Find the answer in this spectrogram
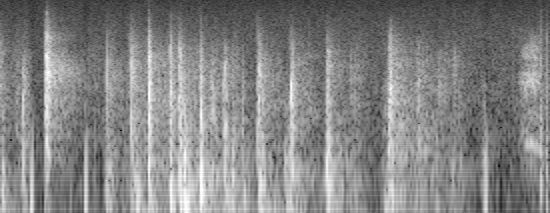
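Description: Film sound effects of a scuffle: a rapid, irregular run of thuds and knocks, densest and heaviest between about one and two and a half seconds in.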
